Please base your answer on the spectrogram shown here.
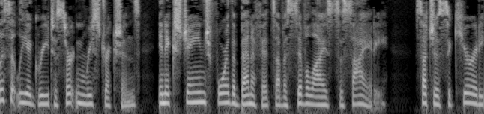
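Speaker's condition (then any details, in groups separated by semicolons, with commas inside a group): No condition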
